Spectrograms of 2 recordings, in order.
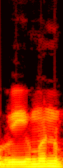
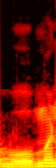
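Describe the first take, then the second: First: The first syllable sounds like 'wih'. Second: The first syllable sounds like 'woo'. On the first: The speaker calls it right. "इसको वीमन पढ़ेंगे" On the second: The speaker calls it wrong. "इसको वुमन नहीं पढ़ेंगे"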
